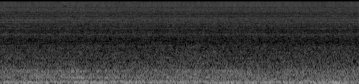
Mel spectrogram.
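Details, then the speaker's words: Live steam model locomotive being prepped, filling gas fuel tank through fuel adapter: steady even hiss, no sputter, gas smell, normal filling; tank is full when it starts blowing out. "And fill it in. You'll hear it hissing. You can smell a little bit"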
